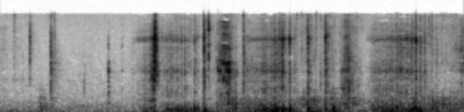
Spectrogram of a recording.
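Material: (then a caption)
Soap. A utility knife blade carves into a solid oval pink-and-white striped soap bar. Quiet, crisp scraping and cutting strokes come in a steady series, with bright, high shaving sounds over a soft low rustle. One sharper slice stands out near the middle.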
